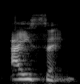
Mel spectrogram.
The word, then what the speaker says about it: icing: And then this word, it looks like it's going to start with an I, but it actually is a long I sound. Tricky. This word is icing.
